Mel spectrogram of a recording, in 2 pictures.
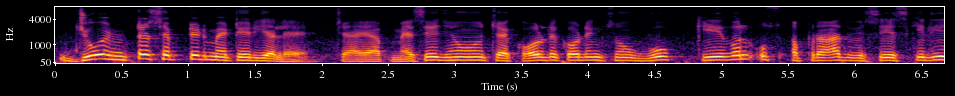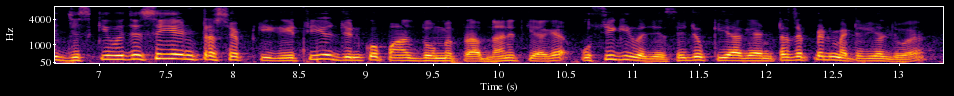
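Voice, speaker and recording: Indian male legal explainer, fairly high but soft, mellow voice, informal lecture delivery with English terms mixed in. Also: lively intonation, normal speed, hardly any pauses.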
